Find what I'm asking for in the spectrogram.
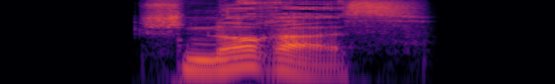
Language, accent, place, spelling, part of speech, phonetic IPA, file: German, Germany, Berlin, Schnorrers, noun, [ˈʃnɔʁɐs], De-Schnorrers.ogg
- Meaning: genitive singular of Schnorrer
